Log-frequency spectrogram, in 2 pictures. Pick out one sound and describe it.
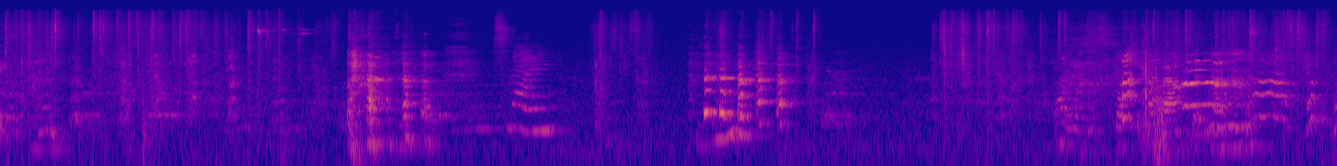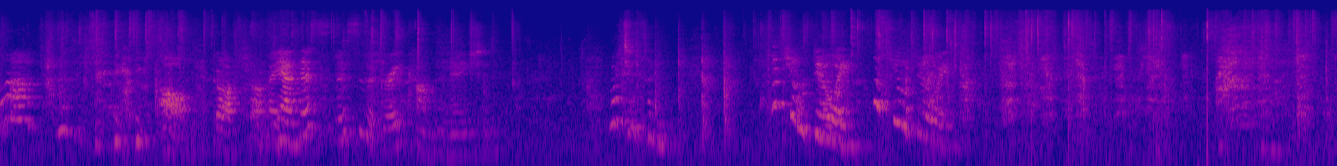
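Dog claws click and scuffle on a hard floor.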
